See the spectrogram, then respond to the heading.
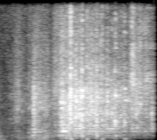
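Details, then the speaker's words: Old Ariens rear-tine tiller small engine under repair: catches and runs a rough, popping second or so, then fades as it runs out of the little fuel in it. "right so I think that's all the fuel that we have for in there and but that's good"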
